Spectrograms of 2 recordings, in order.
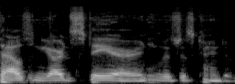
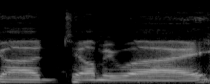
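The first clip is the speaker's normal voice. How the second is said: very slow deliberate delivery with why stretched out; 8 dB quieter than usual. Quoting the Punisher movie monologue: Dolph Lundgren impression. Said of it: "That's a pretty good Dolph".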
